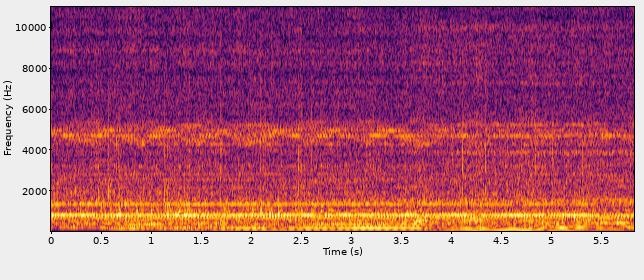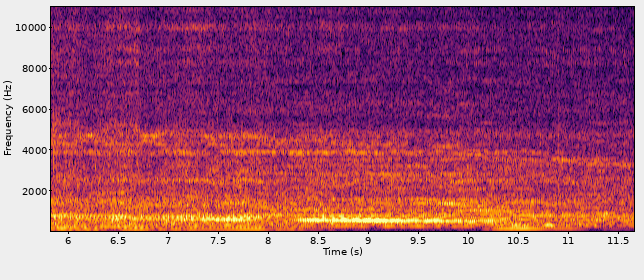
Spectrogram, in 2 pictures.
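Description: Krups Nespresso Vertuo capsule coffee machine brewing, its motor spinning the capsule with a loud steady whir. Several whining tones within it slowly drift down in pitch over a shifting low hum.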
